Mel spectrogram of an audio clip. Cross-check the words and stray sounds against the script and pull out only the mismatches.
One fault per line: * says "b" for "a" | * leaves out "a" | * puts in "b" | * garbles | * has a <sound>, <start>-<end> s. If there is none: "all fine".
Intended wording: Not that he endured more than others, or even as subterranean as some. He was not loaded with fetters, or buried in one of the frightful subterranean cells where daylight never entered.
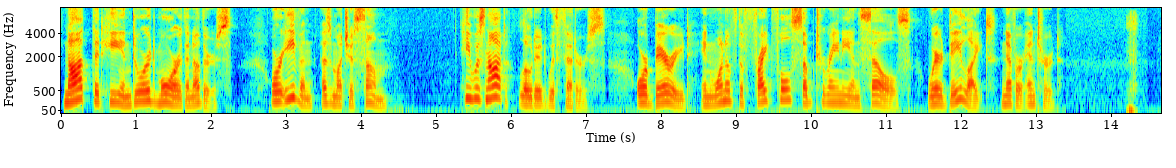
* says "much" for "subterranean"
* has a whoosh, 14.2-14.4 s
